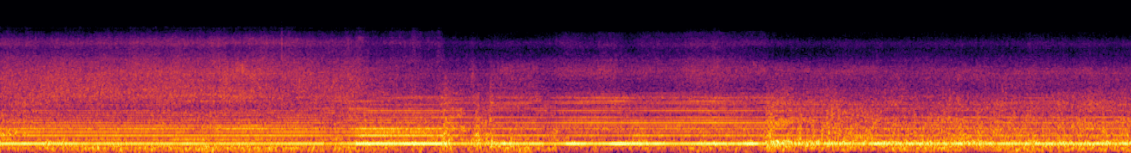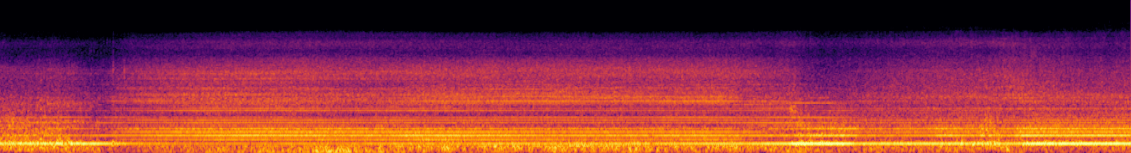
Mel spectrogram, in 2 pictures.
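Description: Motorboat engine running steadily while the boat is underway: a continuous even hum, with a rougher, noisier stretch from about ten to fifteen seconds in.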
